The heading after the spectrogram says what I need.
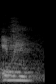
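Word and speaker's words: Eyre: And you pronounce his last name is I think it's E-Y-R-E, Fred A.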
